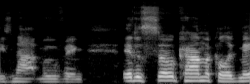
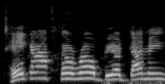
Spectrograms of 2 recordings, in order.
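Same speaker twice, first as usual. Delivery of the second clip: high-pitched mock heckle at the screen; mom heckling; 10 semitones higher than usual. Imitating mom at the cinema scolding the film's hero, mock heckling. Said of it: "like, heckling the movie".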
